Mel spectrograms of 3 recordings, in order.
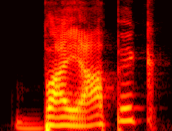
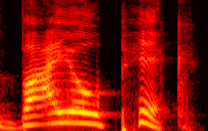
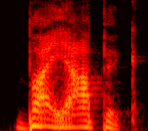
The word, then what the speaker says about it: biopic: down like I'm sorry people that say biopic instead of biopic you're not this isn't something that's myopic it's a biographical picture biopic what is this are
